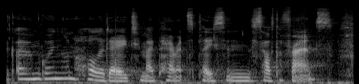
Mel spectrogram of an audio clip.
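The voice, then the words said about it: Poor put-on British accent. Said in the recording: “my British accent is horrible”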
